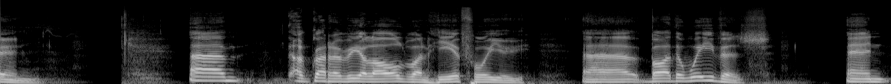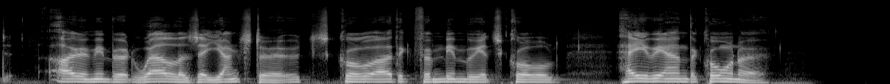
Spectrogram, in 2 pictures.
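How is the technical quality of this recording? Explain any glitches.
No audible glitches or faults.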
